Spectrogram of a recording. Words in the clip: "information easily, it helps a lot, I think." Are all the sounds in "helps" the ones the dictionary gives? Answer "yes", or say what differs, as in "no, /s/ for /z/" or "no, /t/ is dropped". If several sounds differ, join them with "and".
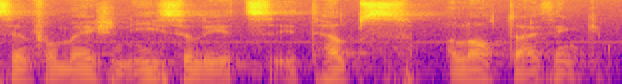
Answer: yes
